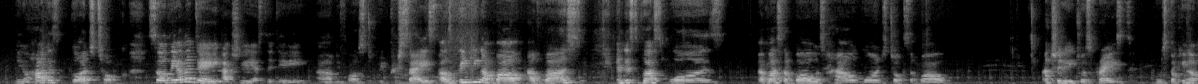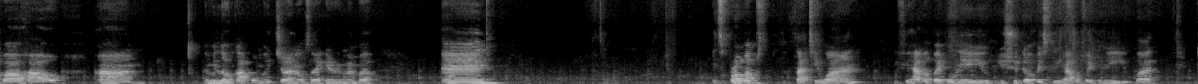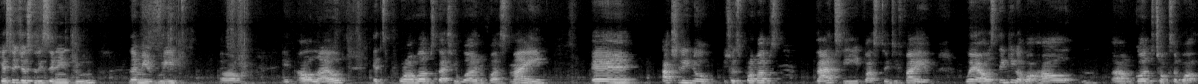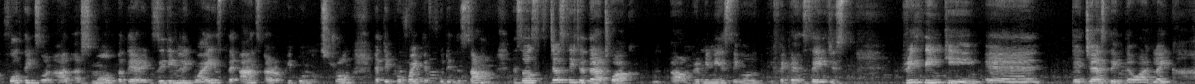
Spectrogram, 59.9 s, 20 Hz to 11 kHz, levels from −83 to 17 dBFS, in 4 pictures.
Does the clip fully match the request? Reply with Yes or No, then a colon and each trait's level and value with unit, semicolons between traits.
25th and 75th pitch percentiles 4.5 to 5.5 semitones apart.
No: average, 3.2 semitones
